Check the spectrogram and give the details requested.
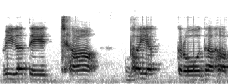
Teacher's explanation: భ కి మహాప్రాణం ఉంది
